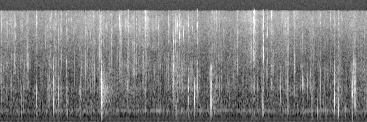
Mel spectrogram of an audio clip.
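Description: A clear plastic eye mask pouch filled with green gel beads is held in both hands while fingertips and nails squeeze and rub it, crinkling the plastic. Quiet, irregular soft crinkles and small clicks pop up over a faint steady hiss, with a few slightly louder crackles standing out.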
